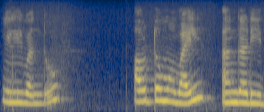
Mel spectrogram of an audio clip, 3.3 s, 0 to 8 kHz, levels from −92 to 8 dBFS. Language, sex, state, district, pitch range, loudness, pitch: Kannada, female, Karnataka, Bidar, 265-325 Hz, -14 LUFS, 285 Hz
